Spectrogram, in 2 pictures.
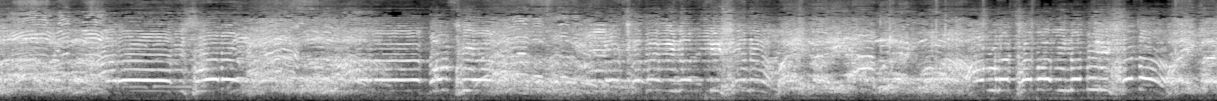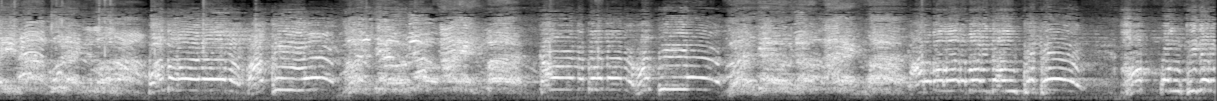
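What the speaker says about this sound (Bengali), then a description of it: "আমরা সবাই নারা করি, নারে তাকবীর" A large protest crowd in front of the Chittagong Press Club chants the Nara-e-Takbir slogan in loud, rhythmic call-and-response bursts that repeat over and over, with a leader's amplified voice prompting between shouts.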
